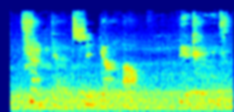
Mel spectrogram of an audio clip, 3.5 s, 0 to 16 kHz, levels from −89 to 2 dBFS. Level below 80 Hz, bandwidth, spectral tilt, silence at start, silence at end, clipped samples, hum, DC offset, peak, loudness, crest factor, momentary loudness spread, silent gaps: -50 dBFS; 11.5 kHz; -3.5 dB/octave; 0.15 s; 0 s; under 0.1%; none; under 0.1%; -4 dBFS; -23 LUFS; 20 dB; 8 LU; none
